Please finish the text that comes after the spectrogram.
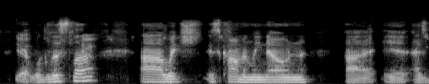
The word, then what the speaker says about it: Waglisla: Did I pronounce that correctly? Yeah, Waglisla, which is commonly known as Bella Bella in British Columbia.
